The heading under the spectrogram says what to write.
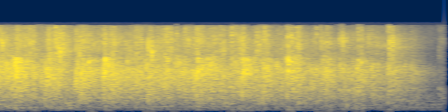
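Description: A church crowd at Community Bible Church applauds steadily for the new Pastoral Care and Connections pastor, a dense crackle of many hands clapping at an even level before tapering off at the end. No one speaks over it.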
